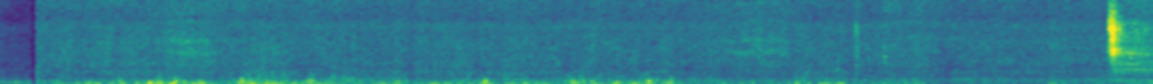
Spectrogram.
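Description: Steady gusts of strong wind blow and buffet across an outdoor town square, rumbling continuously and close at hand with no clear talk.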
